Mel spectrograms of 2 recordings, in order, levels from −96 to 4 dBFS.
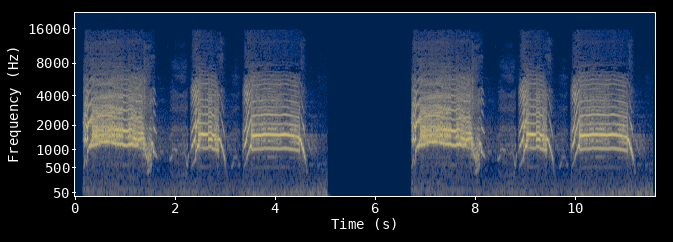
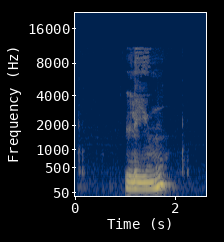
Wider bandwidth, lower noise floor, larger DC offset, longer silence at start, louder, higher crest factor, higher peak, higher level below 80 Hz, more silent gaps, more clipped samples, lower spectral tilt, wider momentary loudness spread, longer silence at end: first, 15 kHz vs 11.5 kHz; second, -51 dBFS vs -78 dBFS; neither; second, 0.15 s vs 1 s; first, -18 LUFS vs -28 LUFS; about the same, 14 dB vs 14 dB; first, -6 dBFS vs -16 dBFS; first, -62 dBFS vs -68 dBFS; first, 5.12-6.71 s vs none; neither; second, 2.5 dB/octave vs -9 dB/octave; first, 11 LU vs 5 LU; second, 0.45 s vs 0.7 s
